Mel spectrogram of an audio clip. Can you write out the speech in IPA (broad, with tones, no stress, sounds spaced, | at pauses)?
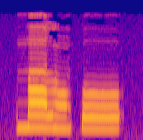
m a˧ l ɔ̃˧ k͡p oː˦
